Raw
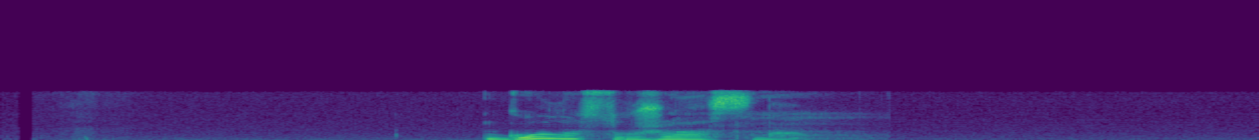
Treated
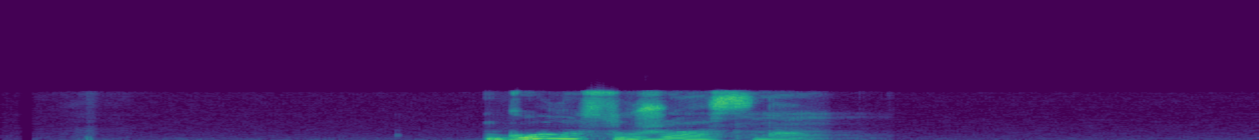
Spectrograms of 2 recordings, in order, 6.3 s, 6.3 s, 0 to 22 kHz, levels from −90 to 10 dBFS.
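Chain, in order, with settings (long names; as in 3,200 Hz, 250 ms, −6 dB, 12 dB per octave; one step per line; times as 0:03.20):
noise gate −48 dBFS, range −10 dB
in parallel at +3 dB: downward compressor, threshold −26 dBFS, peak gain reduction 14 dB
on the sum: chorus effect 1.1 Hz, delay 17 ms, depth 2.7 ms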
